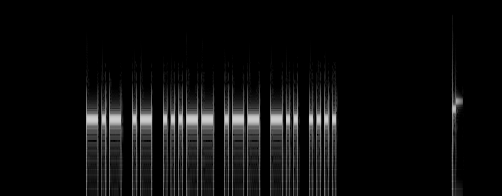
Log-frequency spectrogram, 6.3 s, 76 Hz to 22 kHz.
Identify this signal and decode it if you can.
Morse code, heard as a keyed tone, about 25 wpm, 700 Hz. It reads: KA3WDH
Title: USA Call Signs 25wpm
